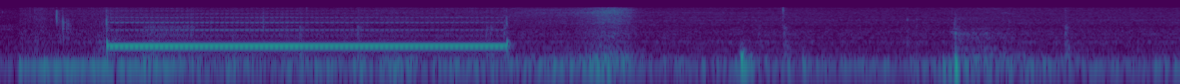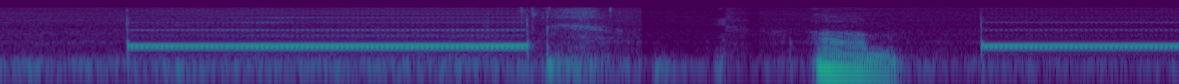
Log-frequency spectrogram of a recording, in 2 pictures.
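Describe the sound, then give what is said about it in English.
An outgoing call rings on the line: a steady electronic ringback tone sounds in two-second bursts with long gaps, three times in all, with the last cut short and faint background noise between rings. “See, why do the people in my life have phones? They don't answer them.”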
